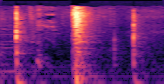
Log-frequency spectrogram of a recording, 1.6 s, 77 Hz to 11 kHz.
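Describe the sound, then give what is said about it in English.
Three firm knocks on the door of hotel room 502, five floors up, spaced roughly half a second apart, each a sharp, solid thud with quiet in between and no voices. “The room clerk looked worried, but I punched the elevator button, and just 43 seconds and five floors later, I was knocking at room 502.”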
